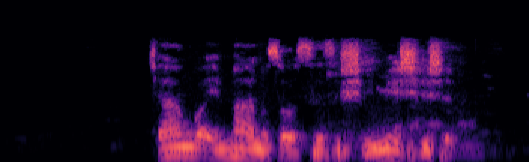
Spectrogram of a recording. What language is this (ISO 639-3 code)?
kin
